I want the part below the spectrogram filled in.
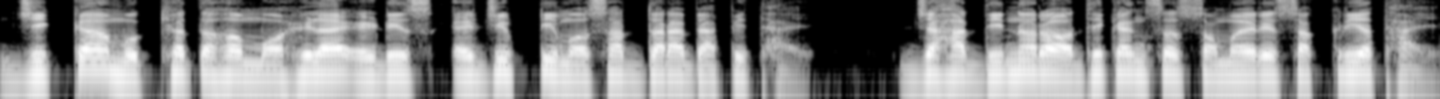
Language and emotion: Odia, neutral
